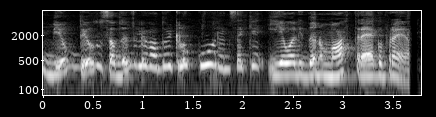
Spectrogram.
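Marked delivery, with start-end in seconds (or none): 0.0-2.2 high-pitched, incredulous exclamation; retold shock. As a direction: play up the scandalized disbelief in a much higher voice. Retold shocked reaction to gossip.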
